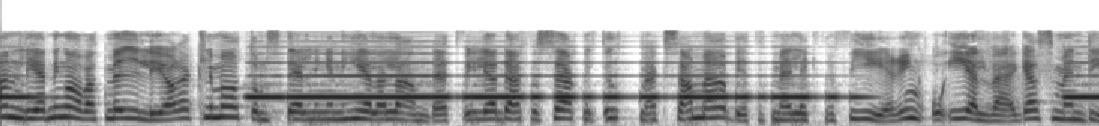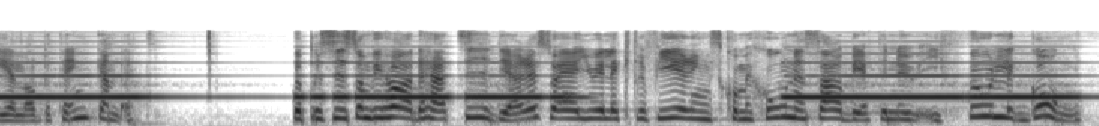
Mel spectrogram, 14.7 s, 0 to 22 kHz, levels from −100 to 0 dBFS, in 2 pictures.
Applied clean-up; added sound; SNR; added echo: neural mask model RNNoise.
